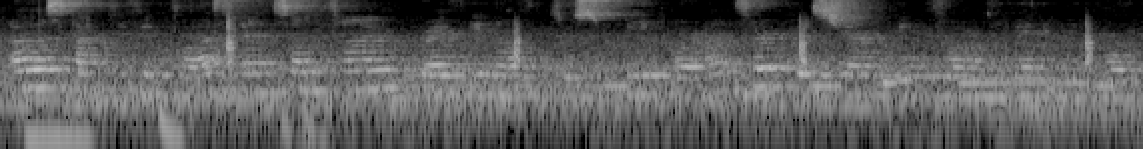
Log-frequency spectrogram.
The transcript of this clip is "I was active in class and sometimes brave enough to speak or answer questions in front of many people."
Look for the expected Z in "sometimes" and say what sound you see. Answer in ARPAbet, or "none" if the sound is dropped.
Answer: none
